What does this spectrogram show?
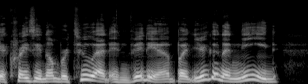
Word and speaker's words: NVIDIA: By the way, the proper way to pronounce NVIDIA is NVIDIA, okay? Don't do what the investment and Fed, and call it NVIDIA. That's wrong, okay?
